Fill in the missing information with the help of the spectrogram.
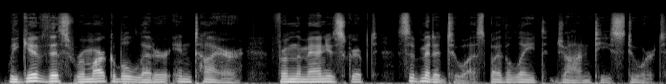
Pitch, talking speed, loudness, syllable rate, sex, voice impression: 110 Hz, 160 wpm, -19 LUFS, 4.7 syllables/s, male, very masculine, adult-like, thick, tensed, slightly powerful, slightly bright, soft, clear, fluent, slightly raspy, cool, very intellectual, refreshing, sincere, calm, slightly mature, very friendly, reassuring, unique, very elegant, wild, very sweet, lively, kind, slightly intense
